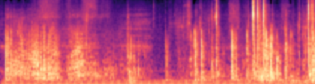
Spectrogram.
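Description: Handling noise of PVC pipe sections being worked into a bell-end joint: soft rustling and scraping, turning into a quick run of short scrapes and clicks in the last second and a half.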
